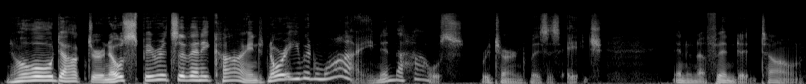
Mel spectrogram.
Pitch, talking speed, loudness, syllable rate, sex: 155 Hz, 150 wpm, -18 LUFS, 4.2 syllables/s, male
